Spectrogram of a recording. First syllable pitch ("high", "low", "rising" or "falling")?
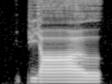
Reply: high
